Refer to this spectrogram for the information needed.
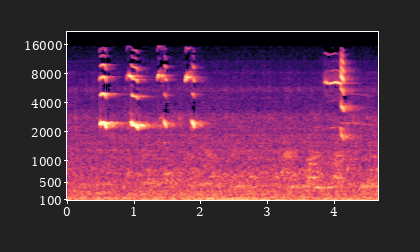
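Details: Long-eared owl begging at night close to a house, recorded on a Zoom H5 and LOM Usi Pro: four sharp, high squeaky notes in quick succession, then a pause and one more screech, with soft low rumble beneath.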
